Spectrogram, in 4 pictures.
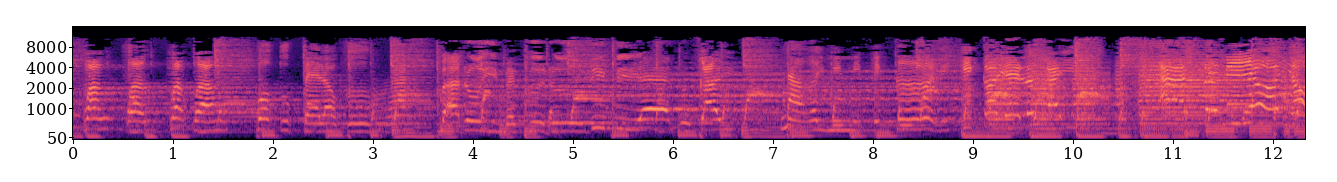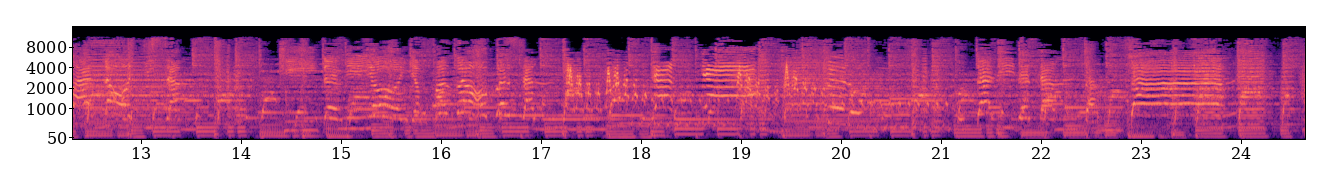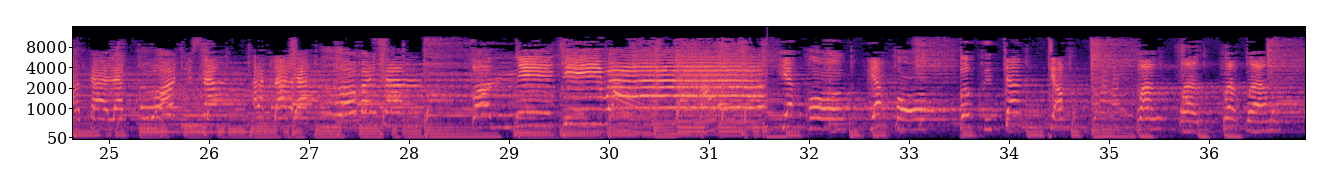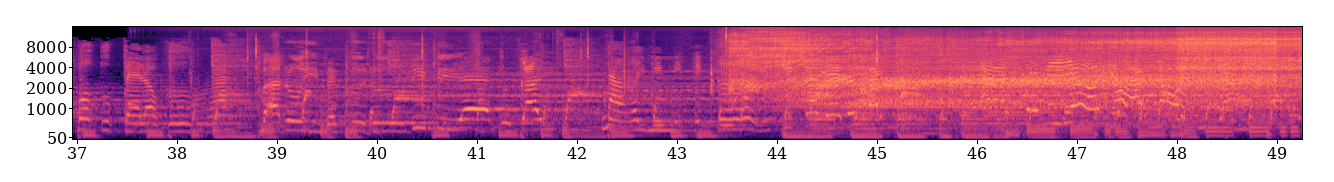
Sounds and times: Music: 0:00.0 - 0:49.2.

